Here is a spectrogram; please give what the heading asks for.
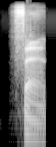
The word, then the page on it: Fe: British English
